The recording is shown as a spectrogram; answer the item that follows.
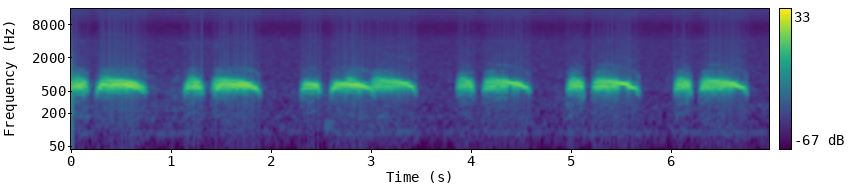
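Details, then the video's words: Wild-caught spotted dove performing 'thổ pha gù' cooing, Tu Mơ Rông, January 2019: six quick phrases, each a brief pip then a longer downslurred coo, delivered steadily about once per second in near silence. "BỔI THỔ PHA GÙ QUÁ TỐT"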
